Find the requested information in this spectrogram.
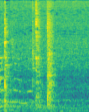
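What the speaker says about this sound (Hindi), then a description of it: "अब हम इसके अंदर जो है ना शिमला मिर्च डालेंगे, कटी हुई शिमला मिर्च" Chopped capsicum being stirred into partly cooked carrots in a pan, with three quick scraping strokes over a faint sizzle that fades out toward the end.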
